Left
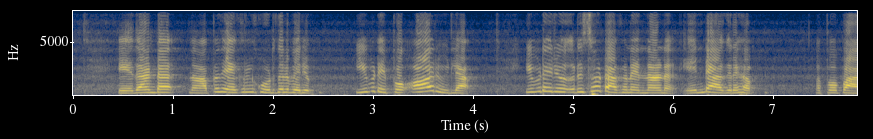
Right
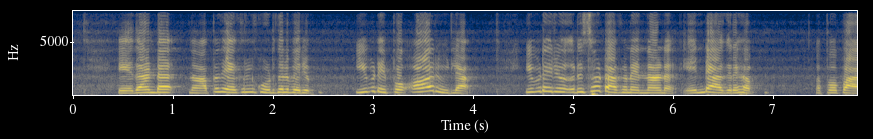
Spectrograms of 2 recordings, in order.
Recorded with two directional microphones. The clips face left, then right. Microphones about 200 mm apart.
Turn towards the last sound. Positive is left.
turn(degrees=-35)  # may be behind; listen again after turning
